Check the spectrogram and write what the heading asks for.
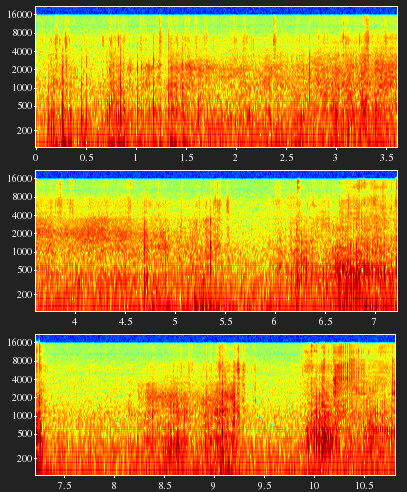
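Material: Faux leather.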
